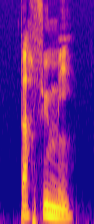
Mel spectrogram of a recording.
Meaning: to perfume (to apply a scent)
- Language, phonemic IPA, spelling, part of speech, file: French, /paʁ.fy.me/, parfumer, verb, Fr-parfumer.ogg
